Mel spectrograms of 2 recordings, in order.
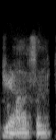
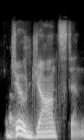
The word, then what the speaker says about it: Johnston: Joe Johnston. Sorry, yeah, said his name wrong.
